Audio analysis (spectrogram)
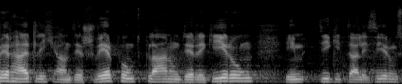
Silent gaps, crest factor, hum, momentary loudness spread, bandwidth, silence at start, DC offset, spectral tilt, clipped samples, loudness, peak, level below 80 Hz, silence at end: none; 18 dB; none; 9 LU; 15 kHz; 0 s; under 0.1%; -6 dB/octave; under 0.1%; -27 LUFS; -8 dBFS; -64 dBFS; 0 s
